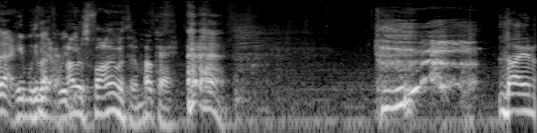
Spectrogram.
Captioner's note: gasps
